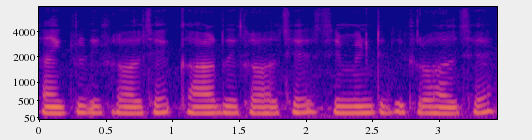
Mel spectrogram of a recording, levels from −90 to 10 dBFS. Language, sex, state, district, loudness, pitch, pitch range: Maithili, female, Bihar, Vaishali, -32 LUFS, 175 Hz, 170-185 Hz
